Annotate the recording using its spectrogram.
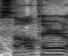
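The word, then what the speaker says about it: Psalter: the Royal dragon Court PSA LTR Salter like Psalm against salt over the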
